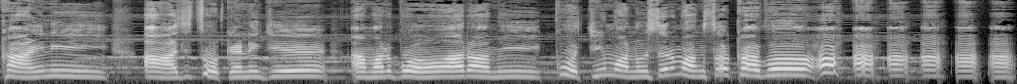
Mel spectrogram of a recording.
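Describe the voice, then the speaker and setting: A man voicing a hungry man-eating ghost in a cartoon, theatrical and gloating, with a drawn-out chanting delivery. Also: very high-pitched, steady tone, fairly bright tone, exaggerated voice. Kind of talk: cartoon villain acting.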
